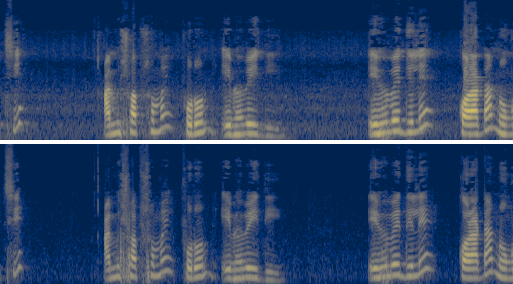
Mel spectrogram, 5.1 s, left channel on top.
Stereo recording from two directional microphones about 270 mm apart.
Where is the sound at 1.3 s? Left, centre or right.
Right.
